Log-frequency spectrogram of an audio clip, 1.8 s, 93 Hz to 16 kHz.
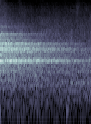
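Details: Steady, pure, bell-like harmonic tone from captive belugas (Gray, Nana, Mirai) being trained at Port of Nagoya Public Aquarium, 10 February 2024, slowly fading over two seconds with no other clear sounds.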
